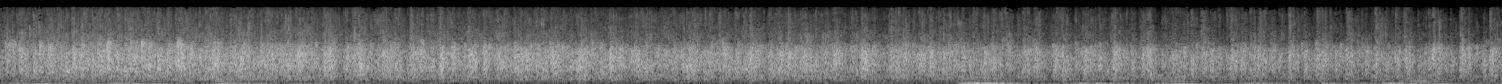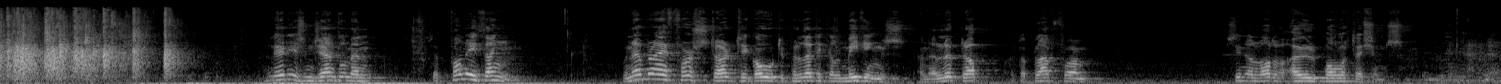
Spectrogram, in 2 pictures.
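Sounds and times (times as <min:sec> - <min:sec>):
political meeting audience clapping to welcome a speaker: 0:00.0 - 0:17.2
speech: 0:18.2 - 0:18.8, 0:19.6 - 0:20.3, 0:21.2 - 0:26.0, 0:27.3 - 0:29.6
laughter: 0:29.3 - 0:30.0.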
